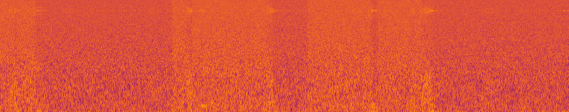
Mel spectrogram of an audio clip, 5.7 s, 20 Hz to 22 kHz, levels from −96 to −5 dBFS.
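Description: Wrong sample width runs through the whole clip: audio stored as packed 24-bit samples is being read as 16-bit. Each 3-byte sample gets split across 2-byte reads, so many values are built from mismatched bytes, and only some keep the real signal's top bits. The result is loud, harsh noise with the speech buried inside it, playing at about two thirds of its proper speed and pitch.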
